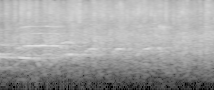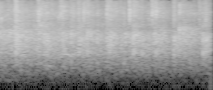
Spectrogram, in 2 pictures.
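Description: A crowd claps steadily in dense, sustained applause that fills the whole stretch, loud at first and tapering slightly, with faint whistles or cheers mixed in near the start.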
